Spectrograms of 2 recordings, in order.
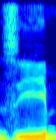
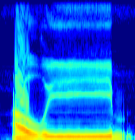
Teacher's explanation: Azim, Allah tidak dibaca dengan zim tapi azim, tebal huruf dha-nya, pangkal lidah kita terangkat. Allah, ujung lidahnya sebagaimana zal, azim.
